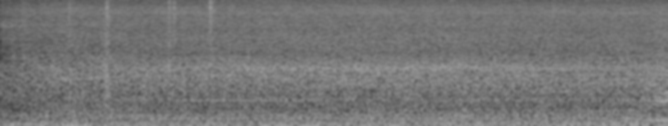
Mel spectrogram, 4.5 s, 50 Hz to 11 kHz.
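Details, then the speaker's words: Toyota Kijang Super with freshly adjusted contact-breaker points idles with the AC on, giving a low, steady rumble with no misses or surging; RPM sits a little over 1,000, which is normal. "AC hidup teman-teman Apakah normal yang angka satu lebih rpm nya halo teman-teman Biasanya kalau saya gunakan dia tidak apa-apa tidak masalah"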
